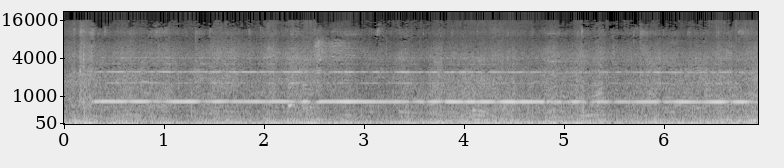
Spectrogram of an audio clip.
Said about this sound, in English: It's just a whistle sound that we heard. It might be from the train.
